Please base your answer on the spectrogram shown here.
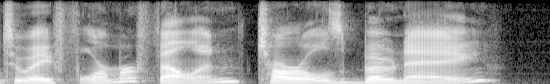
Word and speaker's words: Boney: One of the samples belonged to a former felon, Charles Bonnet, which is spelled Boney, Boney, which I think is funny, but it's pronounced Bonnet, but I kind of want to just call him Boney because...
